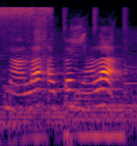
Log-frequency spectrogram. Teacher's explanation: ciri-ciri hidup nasal laminopalatal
